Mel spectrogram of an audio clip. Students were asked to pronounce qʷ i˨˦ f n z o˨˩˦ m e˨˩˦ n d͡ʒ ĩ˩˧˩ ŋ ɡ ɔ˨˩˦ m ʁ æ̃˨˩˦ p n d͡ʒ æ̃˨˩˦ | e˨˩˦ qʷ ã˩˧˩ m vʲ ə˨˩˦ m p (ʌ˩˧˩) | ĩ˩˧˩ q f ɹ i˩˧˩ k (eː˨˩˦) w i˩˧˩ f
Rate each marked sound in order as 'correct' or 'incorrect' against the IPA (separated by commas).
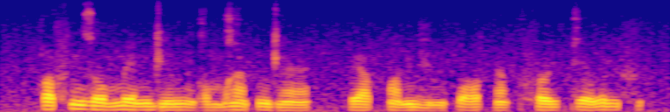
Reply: incorrect, incorrect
